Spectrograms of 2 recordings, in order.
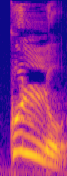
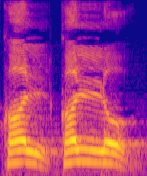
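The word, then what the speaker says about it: كُلُّ: Kullu, c'est pas kollo, c'est pas c'est pas kullu man alayha fan, kullu man alayha fan, c'est comme ça ressemble à OU, c'est pas O.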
